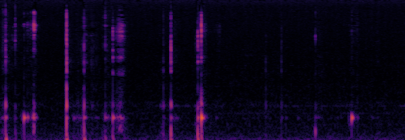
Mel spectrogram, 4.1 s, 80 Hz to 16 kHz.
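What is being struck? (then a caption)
Paper coffee cup. Long nails tap an empty, hollow kraft paper coffee cup with a white rim in quick, irregular bursts, then a few sparse taps. Each tap is a short, dry click with a hollow papery knock around 660 Hz and bright crisp edges. The sound dies away almost instantly.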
